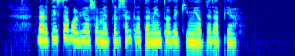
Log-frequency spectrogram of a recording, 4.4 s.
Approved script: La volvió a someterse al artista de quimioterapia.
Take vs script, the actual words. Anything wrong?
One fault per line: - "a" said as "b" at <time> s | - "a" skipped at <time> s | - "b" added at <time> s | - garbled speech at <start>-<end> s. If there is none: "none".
- "artista" added at 0.6 s
- "artista" said as "tratamiento" at 2.0 s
